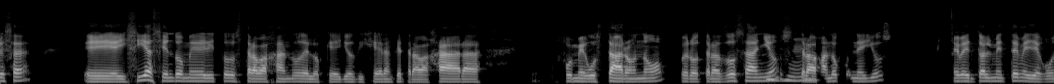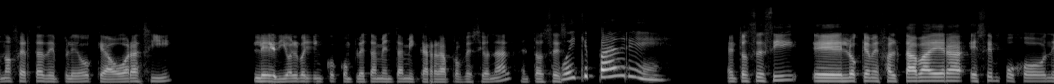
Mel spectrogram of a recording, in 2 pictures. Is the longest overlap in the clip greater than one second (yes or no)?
no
